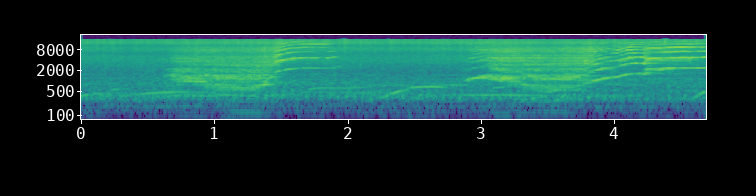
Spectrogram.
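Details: Humpback whale song by a male, part of a full-length recording: two swelling cries that break into fast rising whistled sweeps with stacked overtones, about two seconds apart, with low moans beneath.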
